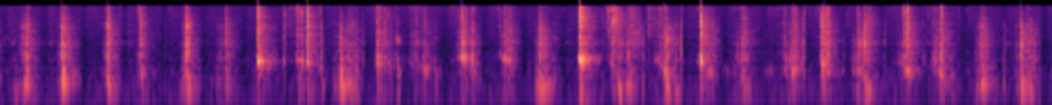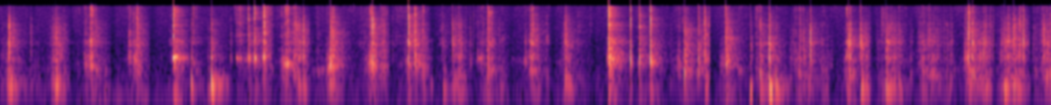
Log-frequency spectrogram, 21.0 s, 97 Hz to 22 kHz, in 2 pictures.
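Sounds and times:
crisp dessert crunching: 0:00.0 - 0:21.0.

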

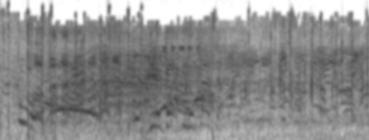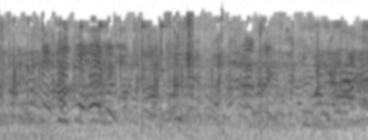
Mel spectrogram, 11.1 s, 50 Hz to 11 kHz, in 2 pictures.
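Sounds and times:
voices calling out: 0:00.2 - 0:11.0.

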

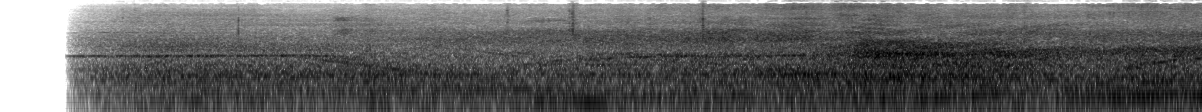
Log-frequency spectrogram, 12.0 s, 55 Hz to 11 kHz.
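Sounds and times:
distant fire engine siren: 0:00.7 - 0:12.0.

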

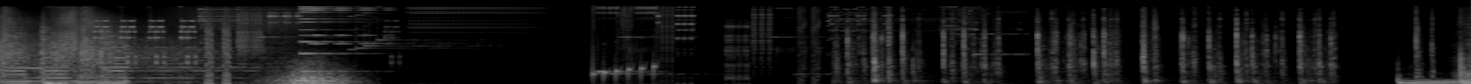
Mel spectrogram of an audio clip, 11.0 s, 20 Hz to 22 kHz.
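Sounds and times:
music: 0:00.0 - 0:01.9, 0:10.5 - 0:11.0
computer keyboard typing: 0:06.2 - 0:10.1.

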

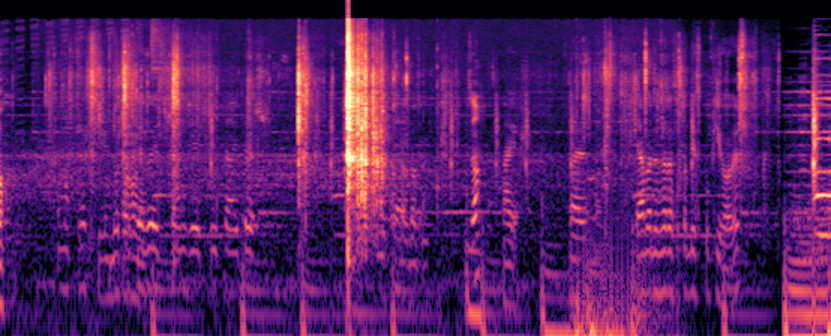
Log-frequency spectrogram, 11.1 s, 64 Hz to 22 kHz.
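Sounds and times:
hard object clattering: 0:04.0 - 0:06.8.

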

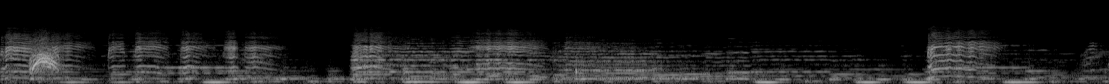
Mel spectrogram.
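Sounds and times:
cartoon animal bleating cry: 0:00.0 - 0:02.9, 0:03.5 - 0:06.0, 0:09.2 - 0:11.0
cartoon orchestral music: 0:00.0 - 0:02.9, 0:03.5 - 0:11.0.

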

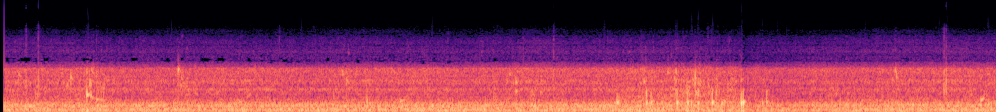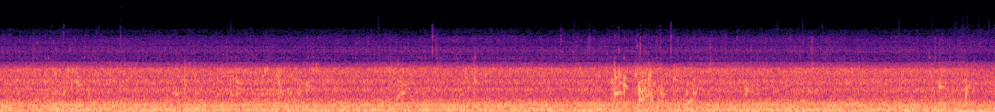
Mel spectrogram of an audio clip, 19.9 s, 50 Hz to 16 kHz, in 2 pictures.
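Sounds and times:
underwater camera rumble: 0:00.0 - 0:19.9
crackles: 0:00.1 - 0:19.9.

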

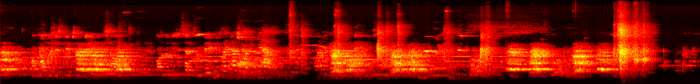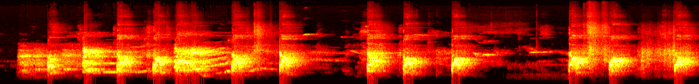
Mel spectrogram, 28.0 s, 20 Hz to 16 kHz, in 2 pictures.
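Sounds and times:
dog barking: 0:00.0 - 0:00.6, 0:01.7 - 0:02.7, 0:06.6 - 0:08.7, 0:10.2 - 0:12.4, 0:14.4 - 0:20.1, 0:21.3 - 0:23.6, 0:25.3 - 0:26.8, 0:27.4 - 0:27.9
voices: 0:00.0 - 0:11.7
background music: 0:00.0 - 0:27.9.

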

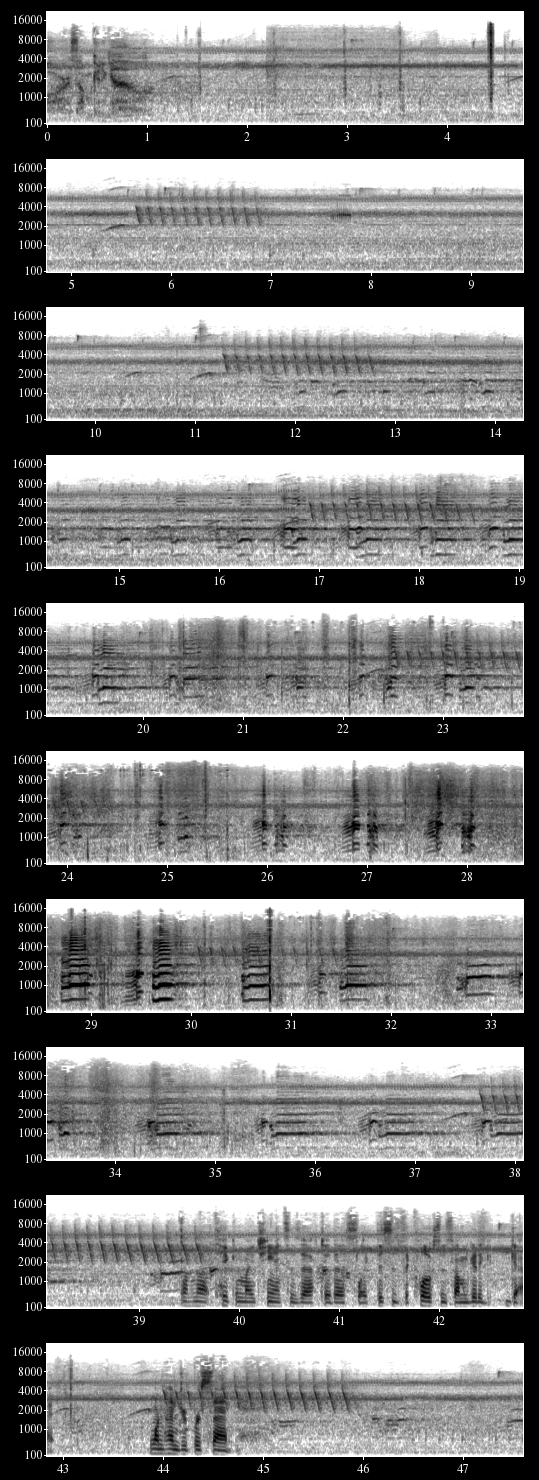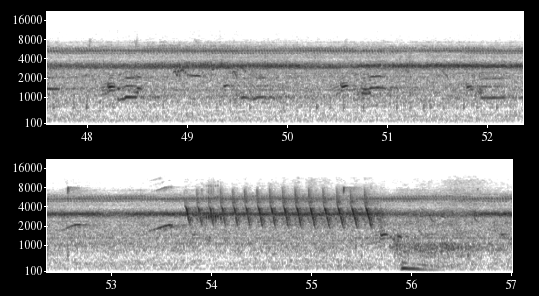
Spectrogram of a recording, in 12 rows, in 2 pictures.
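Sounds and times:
geese honking: 0:12.0 - 0:38.3, 0:46.1 - 0:46.5, 0:47.4 - 0:48.6, 0:50.5 - 0:51.1.

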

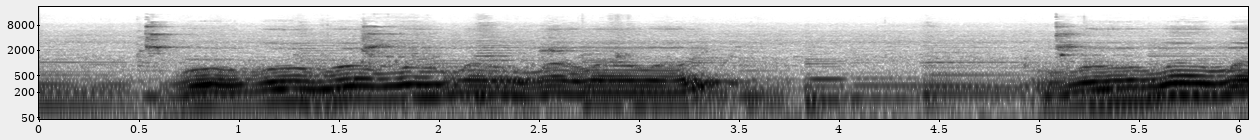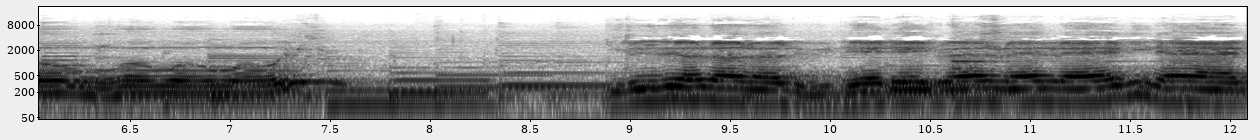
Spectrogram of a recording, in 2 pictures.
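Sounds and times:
acoustic guitar strummed: 0:00.0 - 0:12.0
man singing wordlessly: 0:00.5 - 0:03.8, 0:05.0 - 0:07.7, 0:08.8 - 0:12.0.

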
